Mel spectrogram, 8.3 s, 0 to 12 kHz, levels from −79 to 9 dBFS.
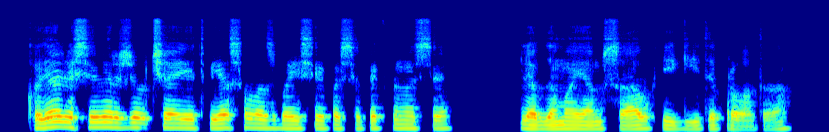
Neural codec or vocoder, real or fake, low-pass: none; real; 7.2 kHz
